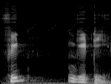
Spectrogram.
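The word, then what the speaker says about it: fidgety: टी यहाँ पे silent है, बट हम लोग पढ़ लेते हैं सही से, ठीक है, उन्हें ताकि याद रहे। फिड गेटी, ऐसे ही पढ़ेंगे हम लोग।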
